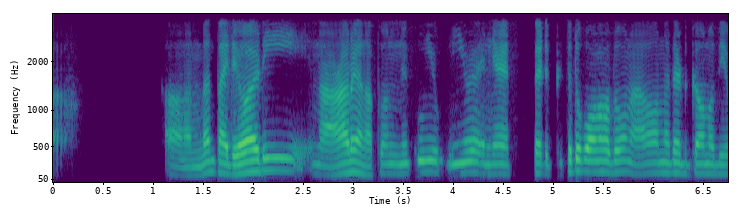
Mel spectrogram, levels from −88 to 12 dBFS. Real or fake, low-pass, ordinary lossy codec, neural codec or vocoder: fake; 3.6 kHz; AAC, 32 kbps; codec, 16 kHz, 0.5 kbps, X-Codec, HuBERT features, trained on balanced general audio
